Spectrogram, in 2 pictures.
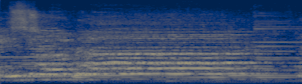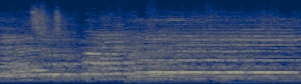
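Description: A church congregation singing together, holding long notes that change pitch every second or so.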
